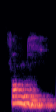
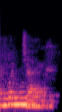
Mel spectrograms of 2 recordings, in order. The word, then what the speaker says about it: fungi: Yeah, so sabi kasi ng mga Germans, fungi daw yun, hindi raw fungi. Kasi nga, yung pag, kunwari, paano mo ba ipopronounce yung singular form ng fungi? Di ba, fungus? O, di ba? Pinalitan mo lang yung US, naging G, naging J na yung G, no?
